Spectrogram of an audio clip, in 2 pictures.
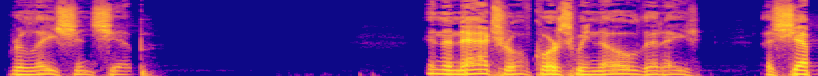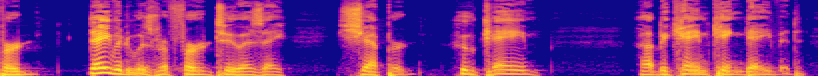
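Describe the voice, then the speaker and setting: A middle-aged man preaches with a gravelly, husky voice. He talks quietly and reflectively about family, then rises into loud, emphatic preaching. The sound is dry and close. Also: fairly high pitch, dry recording. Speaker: pastor. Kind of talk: sermon.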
